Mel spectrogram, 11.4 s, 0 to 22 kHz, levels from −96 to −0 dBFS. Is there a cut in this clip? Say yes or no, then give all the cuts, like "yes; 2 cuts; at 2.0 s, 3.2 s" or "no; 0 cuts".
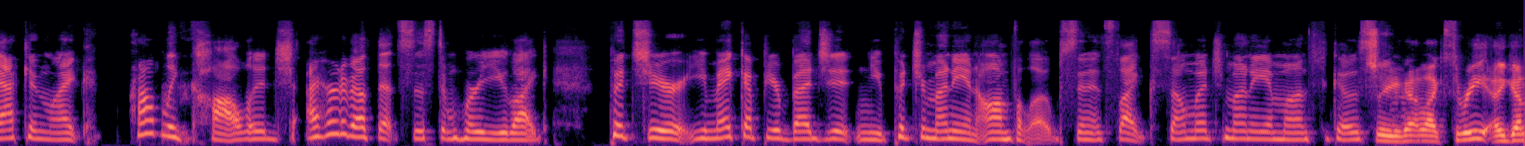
no; 0 cuts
